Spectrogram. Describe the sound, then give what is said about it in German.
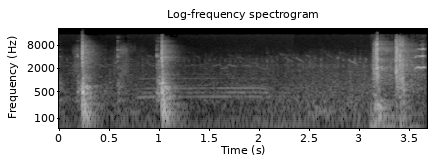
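A brass door knocker strikes a door with a few sharp, loud blows, two early raps and then a pair after a pause, each with a short metallic ring. “Ah, da ist sie ja. Ein toller Messingklopfer.”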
